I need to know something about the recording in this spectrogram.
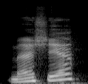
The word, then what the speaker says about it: Murcia: the moment, just out of interest, we're in Murcia, so that's how you pronounce it, in Spain, and we're going to be going all the way to Porto in Portugal.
